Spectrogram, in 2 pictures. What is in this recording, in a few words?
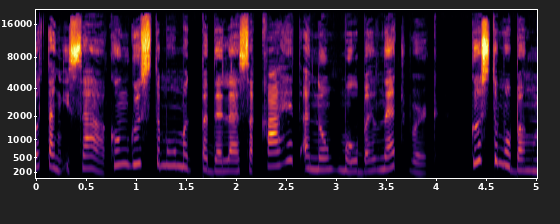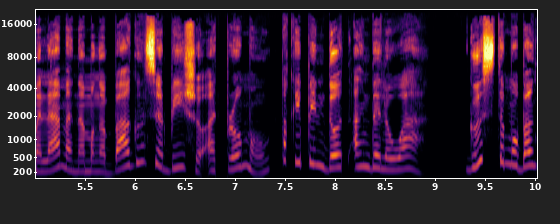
Teleprompt Tagalog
